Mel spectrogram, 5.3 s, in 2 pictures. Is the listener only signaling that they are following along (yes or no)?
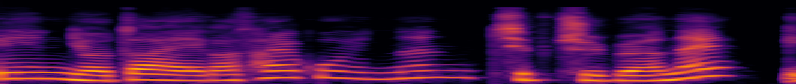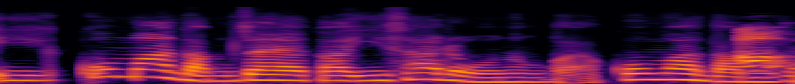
no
